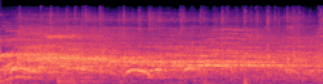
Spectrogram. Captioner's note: Tigers cheering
